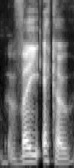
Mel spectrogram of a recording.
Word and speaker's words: Vallejo: says by the waited Vallejo is pronounced they echo in Spanish I think it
